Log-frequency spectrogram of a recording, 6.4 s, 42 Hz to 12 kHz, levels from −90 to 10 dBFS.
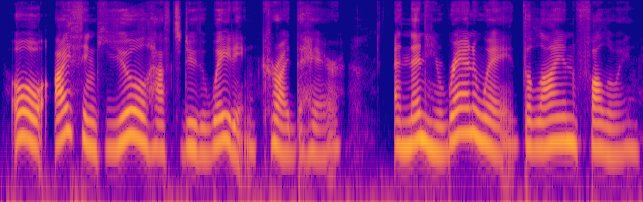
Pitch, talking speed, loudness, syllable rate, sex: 205 Hz, 185 wpm, -18 LUFS, 4.4 syllables/s, female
